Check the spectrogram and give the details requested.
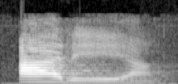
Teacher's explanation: es cuando tenemos dos vocales pero esta vez estas dos vocales están juntas pero las pronunciamos separadas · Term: hiato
